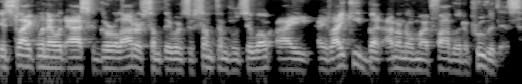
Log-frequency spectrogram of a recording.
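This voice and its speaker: Talking at a very fast pace with hardly any pauses, a man keeps a medium pitch and fairly even intonation. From Austria, raised in Alameda, California. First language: German. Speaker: coach. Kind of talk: interview. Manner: halting, many restarts.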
